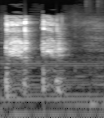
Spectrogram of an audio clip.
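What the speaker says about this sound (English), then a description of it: "I didn't mean to cough on camera" Two quick coughs from a man, close to the microphone, the second slightly shorter, followed by quiet room tone.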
